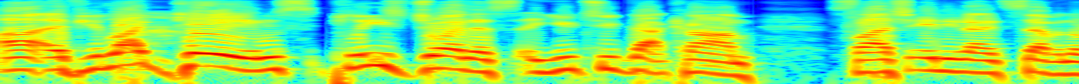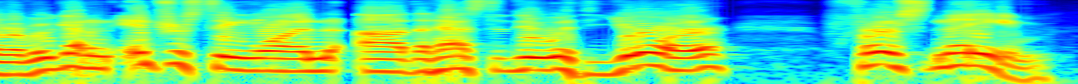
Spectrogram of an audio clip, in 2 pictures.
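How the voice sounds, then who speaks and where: In a very clean recording with a silent background, a man's speech runs fairly quickly. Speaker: radio host. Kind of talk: morning radio show chat. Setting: radio studio, streamed live on YouTube. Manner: casual, halting with fillers.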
